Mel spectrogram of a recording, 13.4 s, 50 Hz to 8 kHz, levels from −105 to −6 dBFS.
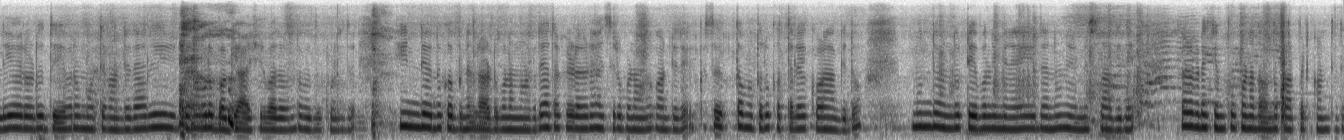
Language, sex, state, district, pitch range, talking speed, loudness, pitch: Kannada, female, Karnataka, Mysore, 215-230 Hz, 145 wpm, -21 LUFS, 220 Hz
